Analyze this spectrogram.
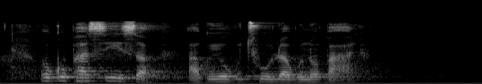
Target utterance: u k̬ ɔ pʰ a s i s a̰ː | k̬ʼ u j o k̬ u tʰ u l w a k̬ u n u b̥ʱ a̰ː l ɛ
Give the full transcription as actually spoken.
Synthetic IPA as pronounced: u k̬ u pʰ a s i s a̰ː | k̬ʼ u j o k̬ u tʰ u l w a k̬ u n ɔ b̥ʱ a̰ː l a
